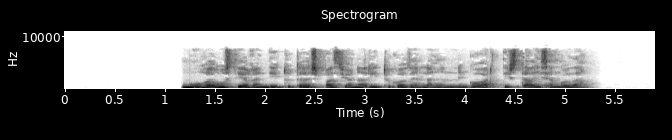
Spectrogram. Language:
Basque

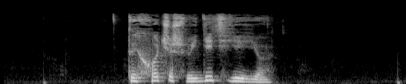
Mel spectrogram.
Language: Russian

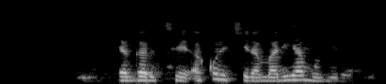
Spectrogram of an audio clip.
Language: Kinyarwanda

